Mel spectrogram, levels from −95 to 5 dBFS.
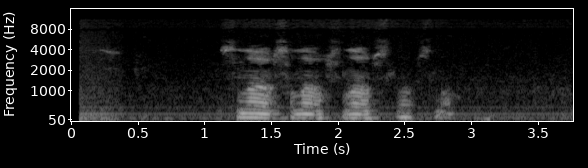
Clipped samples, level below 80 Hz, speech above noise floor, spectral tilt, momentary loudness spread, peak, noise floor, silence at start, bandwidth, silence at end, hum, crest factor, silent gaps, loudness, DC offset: under 0.1%; -64 dBFS; 27 dB; -7.5 dB/octave; 21 LU; -20 dBFS; -64 dBFS; 0.05 s; 11.5 kHz; 0.05 s; none; 20 dB; none; -37 LUFS; under 0.1%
